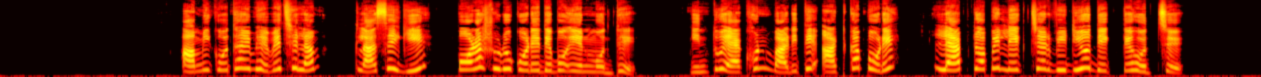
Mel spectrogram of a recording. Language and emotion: Bengali, sad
